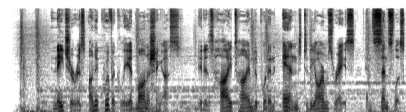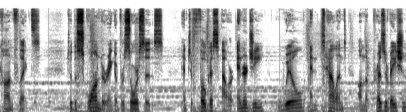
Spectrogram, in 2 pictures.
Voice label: Narrations Short, Professional Male Voice Over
